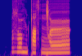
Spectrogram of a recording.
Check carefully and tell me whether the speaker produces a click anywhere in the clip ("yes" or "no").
yes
